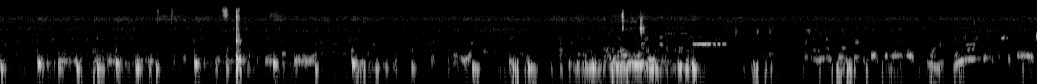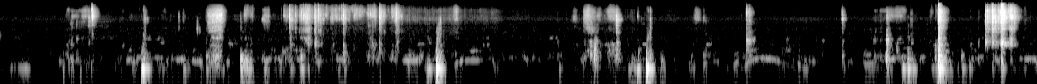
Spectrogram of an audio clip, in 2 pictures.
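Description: Packaging being handled and unwrapped on a sealed trading-card box: quiet handling noises at first, then from about halfway through a series of sharp crackles in clusters.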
